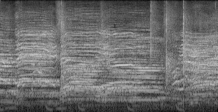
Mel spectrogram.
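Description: A group of people singing together in chorus, a birthday song.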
